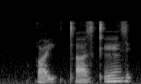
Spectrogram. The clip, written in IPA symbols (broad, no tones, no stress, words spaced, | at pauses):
qʷi | tʼazkʼẽːz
